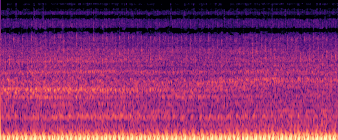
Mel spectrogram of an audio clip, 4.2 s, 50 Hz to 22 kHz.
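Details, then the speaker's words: 1983 Honda V45 Sabre VF750S V4, 25,868 on the clock, after fuel leak repair, new battery, warming on one temperature-gauge bar with fan run manually: deep even burble, no ticks or misses; normal idle. "Hear that soft purr?"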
